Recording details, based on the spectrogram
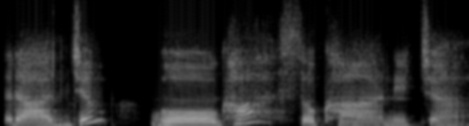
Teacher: ಭೋಗ ಸ್ವಲ್ಪ ಹ ಬರಬೇಕು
